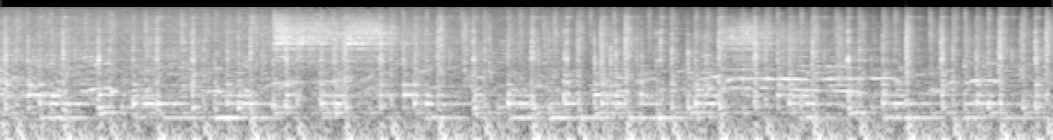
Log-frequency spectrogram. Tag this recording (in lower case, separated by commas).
electronica, music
